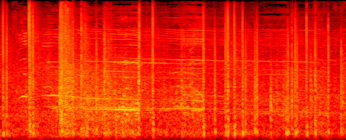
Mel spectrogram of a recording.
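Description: Aerial fireworks shells bursting in a dense run of sharp bangs and crackles, several a second, the loudest about a second in.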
